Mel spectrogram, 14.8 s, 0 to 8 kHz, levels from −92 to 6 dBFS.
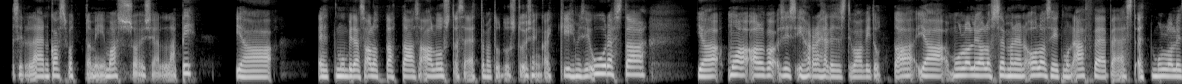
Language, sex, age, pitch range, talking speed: Finnish, female, 20-39, 185-210 Hz, 155 wpm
